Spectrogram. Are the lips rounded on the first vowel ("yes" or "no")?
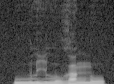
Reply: yes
